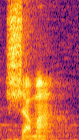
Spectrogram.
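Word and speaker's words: שמע: Esta palabra Shama tiene como significado, así como se escribe, así como se escucha, Shama, como si fuese a decir Shema, pero cambia la E por la A.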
